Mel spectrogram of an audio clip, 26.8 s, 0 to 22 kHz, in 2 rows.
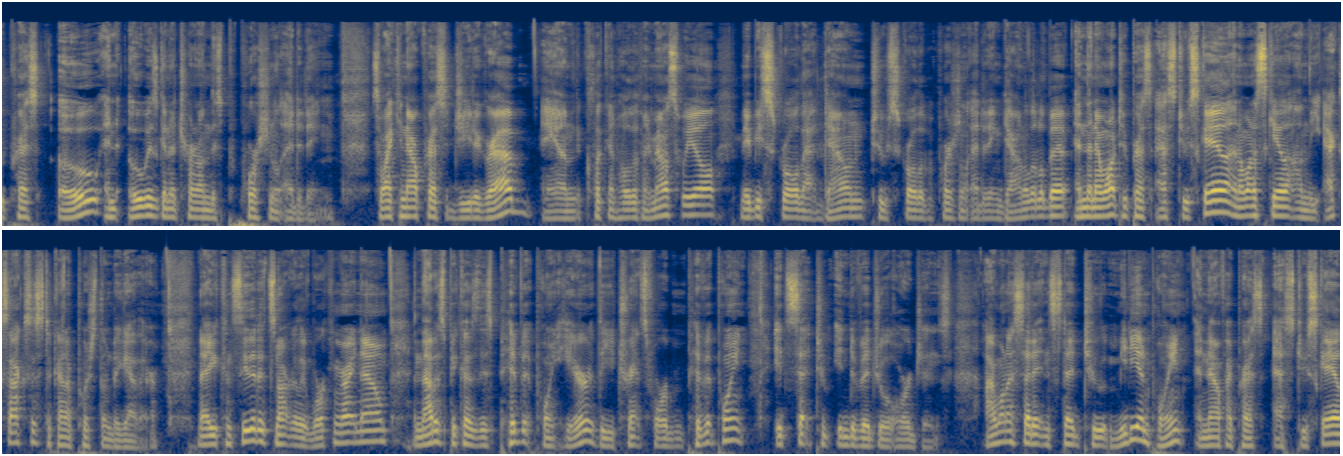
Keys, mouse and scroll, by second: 0.4 o, 2.7-4.4 middle drag, 4.4 g, 10.2 middle click, 10.6 s, 11.6 s, 24.7 scroll up 1, 24.8 middle click, 25.4 scroll down 1, 25.6 middle click, 26.0 s.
